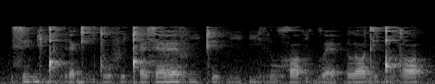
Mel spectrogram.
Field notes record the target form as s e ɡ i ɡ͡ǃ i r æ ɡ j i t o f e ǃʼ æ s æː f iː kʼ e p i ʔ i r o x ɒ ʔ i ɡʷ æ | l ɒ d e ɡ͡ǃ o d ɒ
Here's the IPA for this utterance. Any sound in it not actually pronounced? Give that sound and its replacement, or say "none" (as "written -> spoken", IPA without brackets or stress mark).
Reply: none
